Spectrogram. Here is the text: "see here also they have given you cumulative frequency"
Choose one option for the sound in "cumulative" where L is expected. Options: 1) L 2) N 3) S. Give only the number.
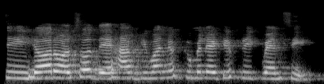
1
